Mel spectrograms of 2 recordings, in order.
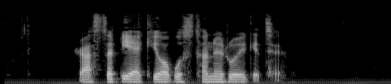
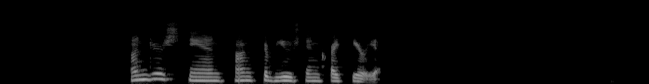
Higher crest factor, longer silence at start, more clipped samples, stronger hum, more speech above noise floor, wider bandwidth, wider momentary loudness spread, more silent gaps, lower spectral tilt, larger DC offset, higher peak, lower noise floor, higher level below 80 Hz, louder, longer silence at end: about the same, 22 dB vs 18 dB; second, 0.75 s vs 1.3 s; neither; first, 50 Hz at -55 dBFS vs none; second, 37 dB vs over 57 dB; first, 11.5 kHz vs 7.2 kHz; first, 10 LU vs 5 LU; second, none vs 1.80-1.87 s; second, -4.5 dB/octave vs -7 dB/octave; neither; first, 0 dBFS vs -18 dBFS; second, -58 dBFS vs under -90 dBFS; first, -54 dBFS vs -74 dBFS; first, -21 LUFS vs -34 LUFS; second, 1.1 s vs 2.7 s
